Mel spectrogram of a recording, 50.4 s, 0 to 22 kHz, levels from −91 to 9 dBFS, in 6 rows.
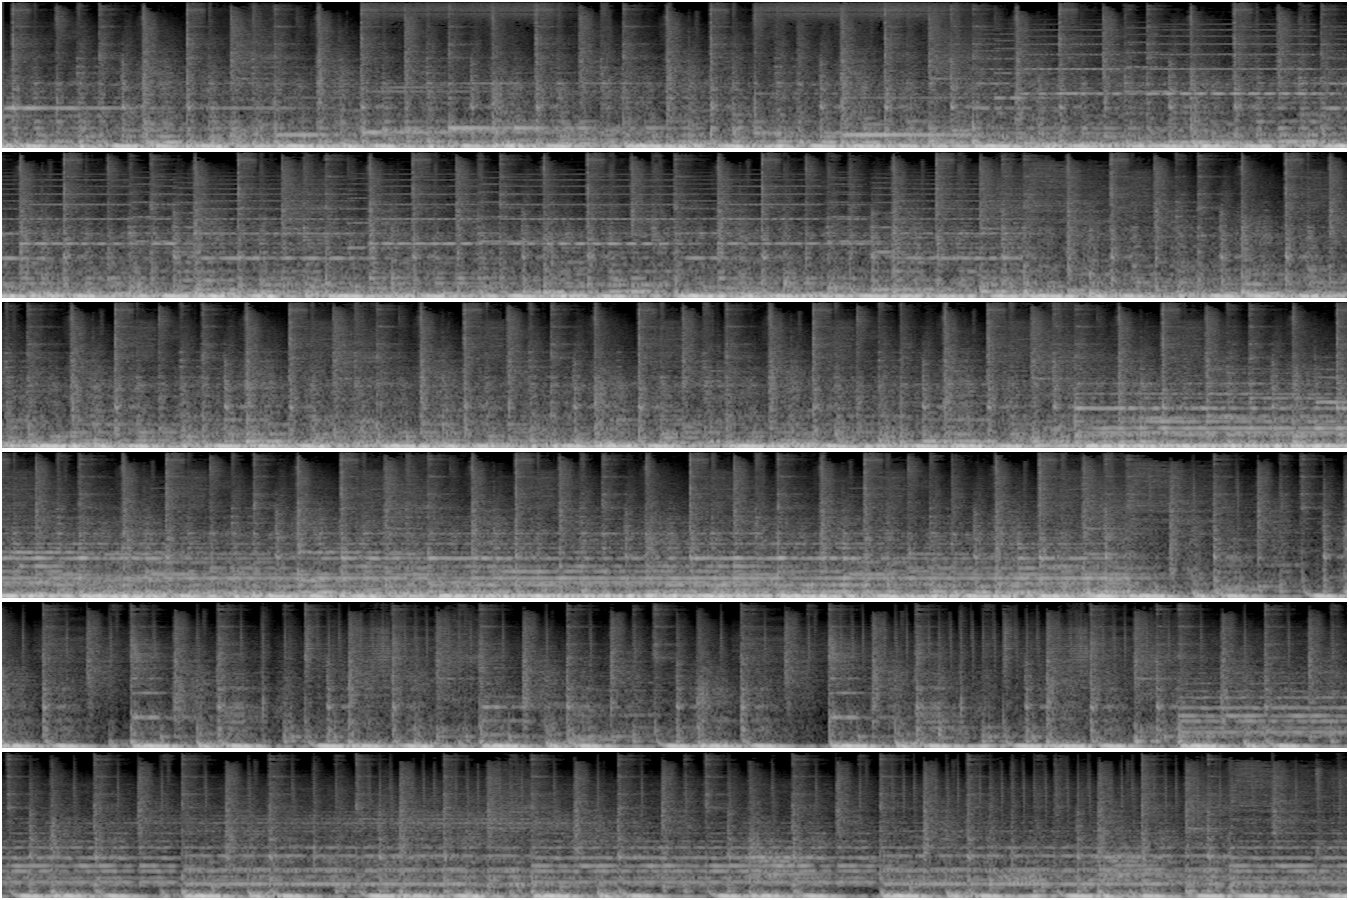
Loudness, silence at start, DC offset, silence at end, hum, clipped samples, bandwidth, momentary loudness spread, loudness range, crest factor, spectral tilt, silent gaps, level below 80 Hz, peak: -23 LUFS; 0 s; under 0.1%; 0 s; none; under 0.1%; over 20 kHz; 5 LU; 4 LU; 14 dB; -5.5 dB/octave; none; -20 dBFS; -6 dBFS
